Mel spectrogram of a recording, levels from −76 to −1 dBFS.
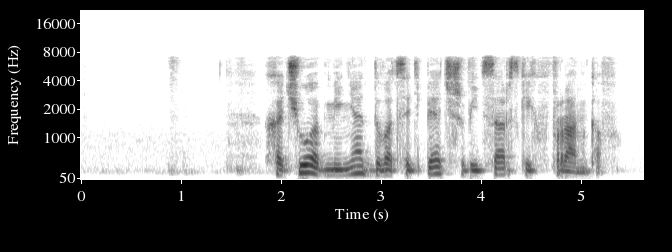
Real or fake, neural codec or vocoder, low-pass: real; none; 7.2 kHz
